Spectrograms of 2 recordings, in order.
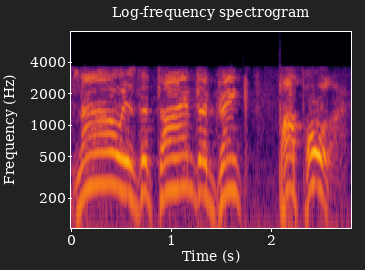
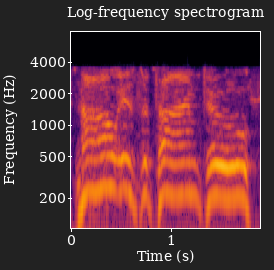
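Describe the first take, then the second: First: Slow, proud reveal of "Now is the time to drink Papola."; reading the slogan. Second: Slow, deliberate reading of "Now is the time to"; reading the slogan. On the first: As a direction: savor "drink Papola" as the punchline. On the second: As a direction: spell out "Now is the time to" like a sign. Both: Retold or imitated. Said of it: "what you're really reading is".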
